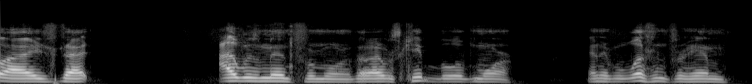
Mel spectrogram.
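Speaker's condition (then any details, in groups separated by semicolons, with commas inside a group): Cerebral palsy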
